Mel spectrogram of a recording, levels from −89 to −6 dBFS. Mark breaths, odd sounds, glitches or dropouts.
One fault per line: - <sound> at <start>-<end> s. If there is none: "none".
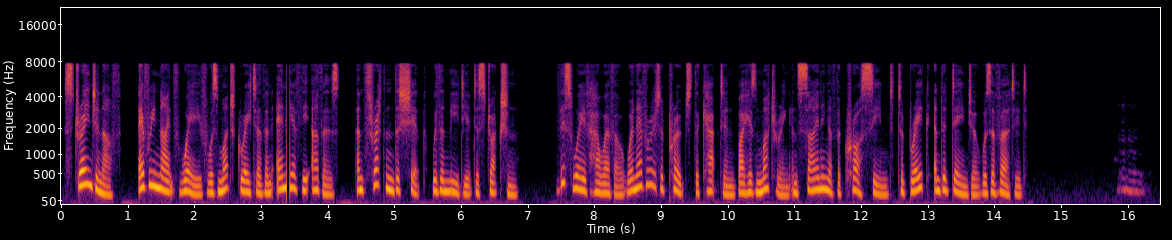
- dropout at 3.4-3.4 s
- laugh at 15.8-16.4 s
